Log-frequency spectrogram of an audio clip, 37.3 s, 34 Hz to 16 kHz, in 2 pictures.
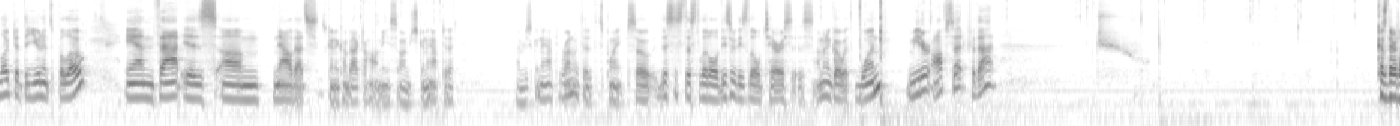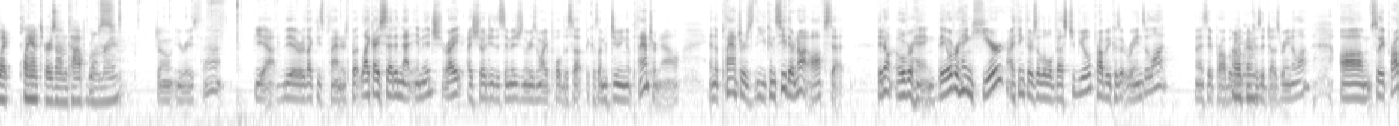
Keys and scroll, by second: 5.0 space, 5.7 f, 11.4 1, 11.7 Return, 12.3 space, 14.5 e, 15.1 space, 16.7 e, 19.9 super+z, 21.8 BackSpace, 22.6 e.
